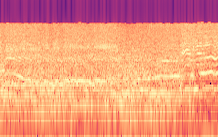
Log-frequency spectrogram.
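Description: Many voices praying aloud at once: a dense, steady babble with some wavering voices standing out above it.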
